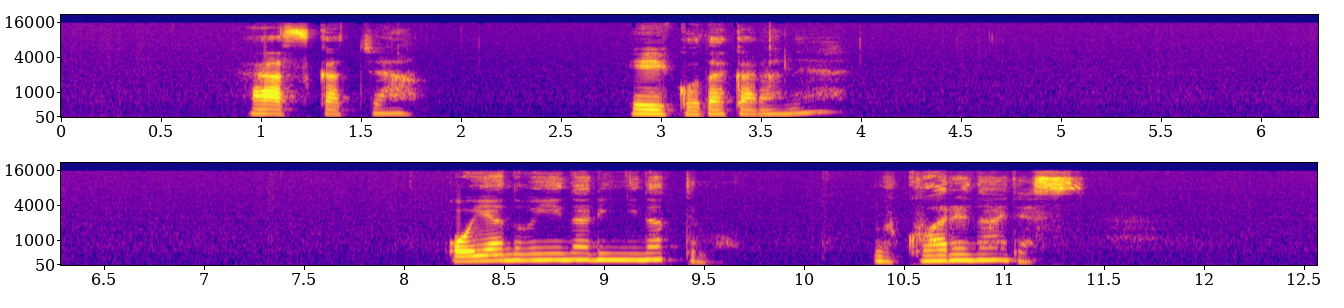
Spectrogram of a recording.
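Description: A woman speaks in a higher voice close to a microphone.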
